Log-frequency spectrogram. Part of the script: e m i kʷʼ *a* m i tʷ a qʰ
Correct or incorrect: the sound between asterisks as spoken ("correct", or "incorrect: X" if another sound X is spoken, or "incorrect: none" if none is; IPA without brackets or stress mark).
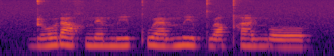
incorrect: æ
